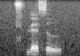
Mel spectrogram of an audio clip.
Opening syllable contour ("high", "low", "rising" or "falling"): falling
